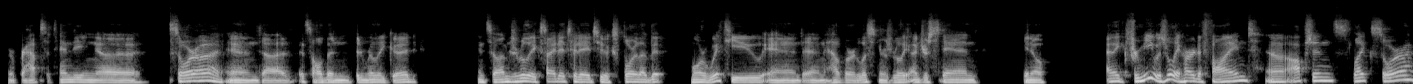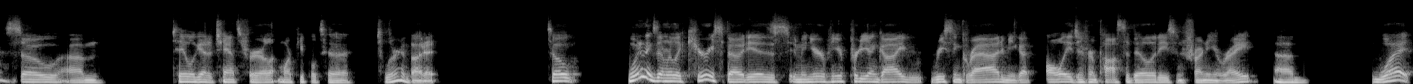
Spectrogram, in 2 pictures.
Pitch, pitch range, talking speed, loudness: 105 Hz, 95-125 Hz, 220 wpm, -18 LUFS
